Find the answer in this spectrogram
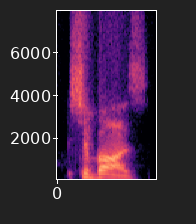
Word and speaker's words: Shabaz: say your name properly it's shabaz shabas okay shabas yeah yeah why are you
